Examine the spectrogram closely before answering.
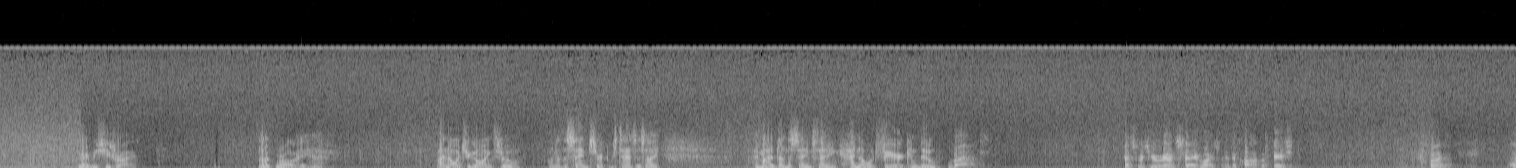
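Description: A man speaks calmly and earnestly, close by.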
